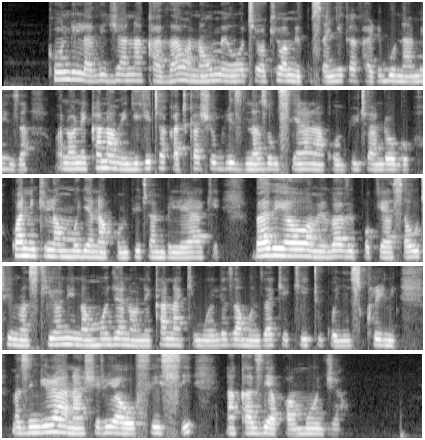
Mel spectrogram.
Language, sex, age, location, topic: Swahili, female, 18-24, Nairobi, education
